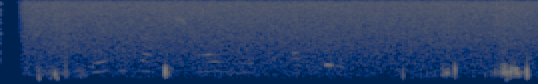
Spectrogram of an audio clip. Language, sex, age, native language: Icelandic, male, 10, Icelandic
